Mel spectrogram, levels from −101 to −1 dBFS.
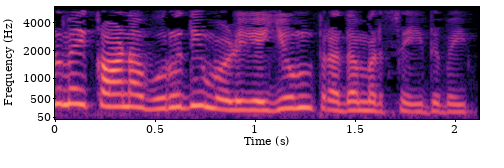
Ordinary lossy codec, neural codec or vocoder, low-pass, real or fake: none; none; 5.4 kHz; real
